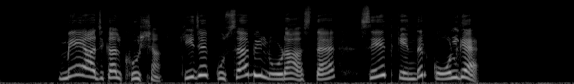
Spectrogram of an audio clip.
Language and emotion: Dogri, happy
